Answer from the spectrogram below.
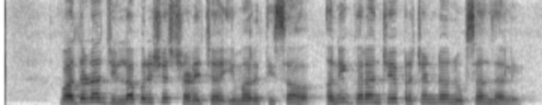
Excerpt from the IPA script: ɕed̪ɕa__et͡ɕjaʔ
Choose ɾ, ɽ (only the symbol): ɽ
